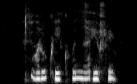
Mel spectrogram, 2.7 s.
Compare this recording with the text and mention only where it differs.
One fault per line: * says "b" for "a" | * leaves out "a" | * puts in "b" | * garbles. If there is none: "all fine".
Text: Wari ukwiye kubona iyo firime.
all fine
